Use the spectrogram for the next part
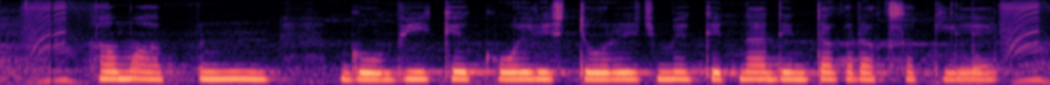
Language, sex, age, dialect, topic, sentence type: Bhojpuri, female, 18-24, Southern / Standard, agriculture, question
